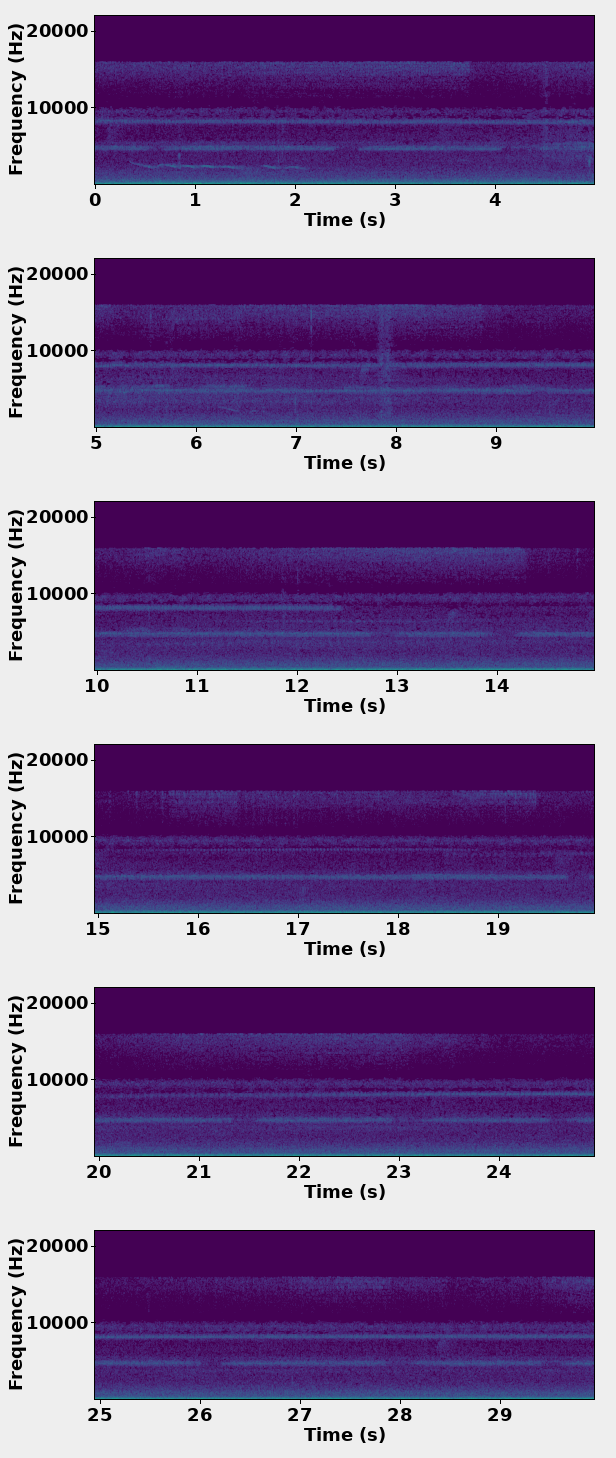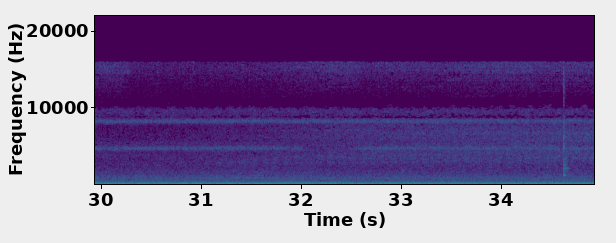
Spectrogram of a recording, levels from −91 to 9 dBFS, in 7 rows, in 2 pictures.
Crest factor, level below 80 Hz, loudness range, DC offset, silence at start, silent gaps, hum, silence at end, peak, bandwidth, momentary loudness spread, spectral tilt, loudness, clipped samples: 16 dB; -50 dBFS; 2 LU; under 0.1%; 0 s; none; none; 0 s; -30 dBFS; 16 kHz; 3 LU; -5.5 dB/octave; -48 LUFS; under 0.1%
